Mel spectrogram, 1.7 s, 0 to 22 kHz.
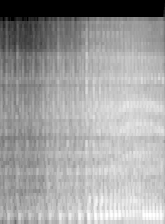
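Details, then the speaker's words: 2010 Honda TMX155 single-cylinder motorcycle at idle, before adjustment: loud, quick top-end ticking over the beat that grows louder as revs rise; noisy engine, recorded before the final adjustment. "Ito po yung andar mga kabro malagitik"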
